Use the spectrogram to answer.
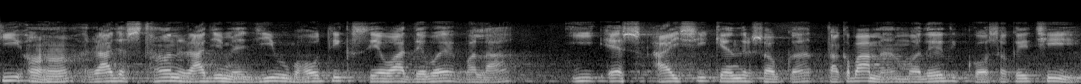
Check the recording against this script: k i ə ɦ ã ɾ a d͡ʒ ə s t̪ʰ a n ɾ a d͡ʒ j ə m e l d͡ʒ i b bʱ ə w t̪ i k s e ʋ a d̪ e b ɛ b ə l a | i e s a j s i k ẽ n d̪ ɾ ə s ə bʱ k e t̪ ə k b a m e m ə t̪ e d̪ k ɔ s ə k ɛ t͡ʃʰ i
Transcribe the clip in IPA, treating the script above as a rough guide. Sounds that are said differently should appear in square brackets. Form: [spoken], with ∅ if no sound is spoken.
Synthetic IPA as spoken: k i ə ɦ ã ɾ a d͡ʒ ə s t̪ʰ a n ɾ a d͡ʒ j ə m e [∅] d͡ʒ i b bʱ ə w t̪ i k s e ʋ a d̪ e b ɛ b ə l a | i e s a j s i k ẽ n d̪ ɾ ə s ə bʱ k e t̪ ə k b a m e m ə [d̪] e d̪ k ɔ s ə k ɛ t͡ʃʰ i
